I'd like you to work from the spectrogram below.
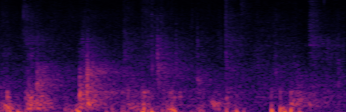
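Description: Footsteps walking through the historically furnished rooms of an old house, many hard, irregular steps landing one after another at a relaxed walking pace.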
